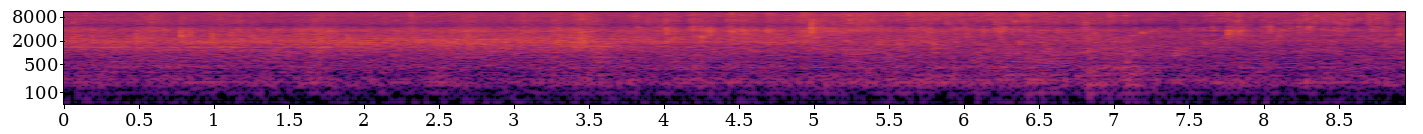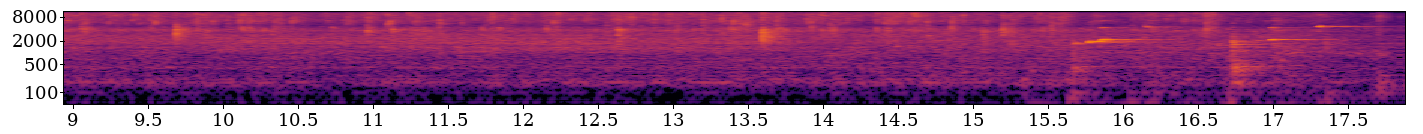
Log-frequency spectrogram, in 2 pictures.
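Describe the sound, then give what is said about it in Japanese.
Water poured to rinse someone's back and shoulders: a soft, steady running stream that continues the whole time, with a few louder splashes and drips near the end. “肩の方まで流しちゃいますね。”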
